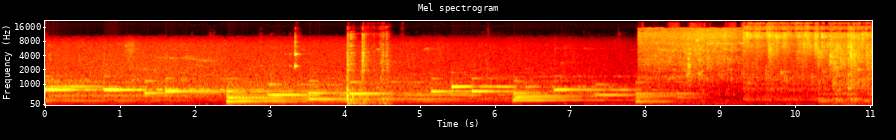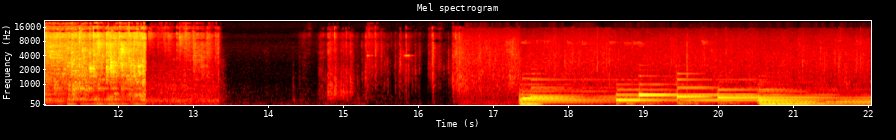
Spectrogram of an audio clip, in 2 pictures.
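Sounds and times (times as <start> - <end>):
tap water running into sink: 7.9 - 13.4.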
